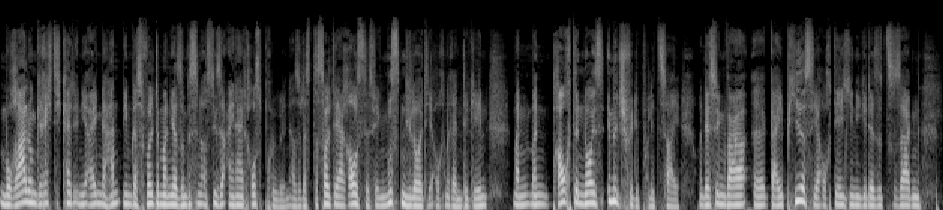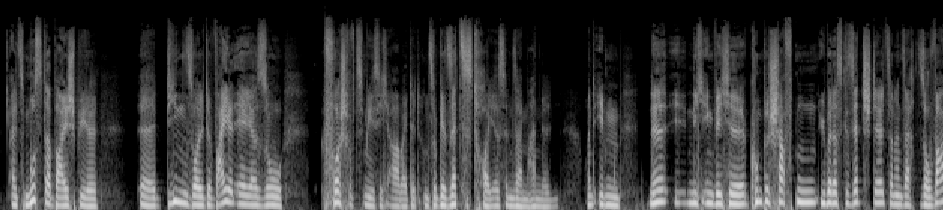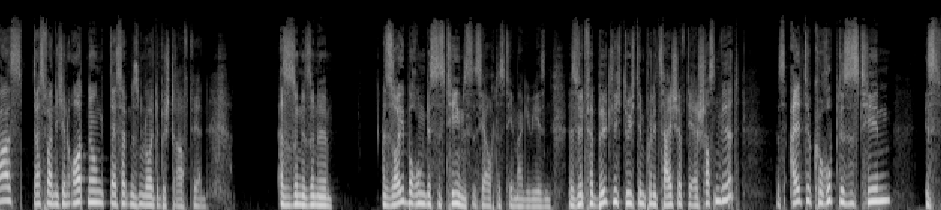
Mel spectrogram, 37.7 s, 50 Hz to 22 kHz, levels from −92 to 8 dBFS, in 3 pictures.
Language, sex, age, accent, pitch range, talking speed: German, male, 20-39, German, 155-190 Hz, 195 wpm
